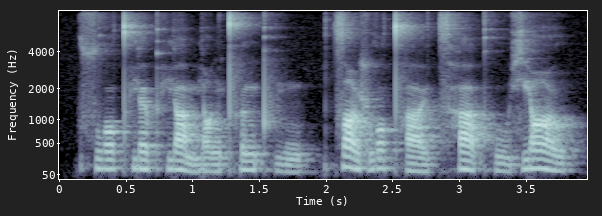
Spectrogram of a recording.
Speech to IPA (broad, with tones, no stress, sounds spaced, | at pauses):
s w ɔ˦ t̪ʰ j ɛ˥˨ pʰ j ä˥˨ m j ɑ˨˦ ŋ t̪ʰ ə˦ n pʰ i˨˩ ŋ | t͡s ɑ˥˨ ʊ̯ ʂ w ɔ˥˨ t̪ʰ a˨˩ ɪ̯ t͡sʰ ä˥˨ pʰ u˨˩ ɕ j ɑ˥˨ ʊ̯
